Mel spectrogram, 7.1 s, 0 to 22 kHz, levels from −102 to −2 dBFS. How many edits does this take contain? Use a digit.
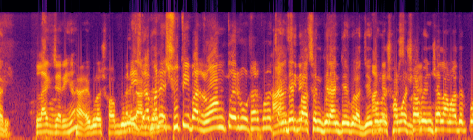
0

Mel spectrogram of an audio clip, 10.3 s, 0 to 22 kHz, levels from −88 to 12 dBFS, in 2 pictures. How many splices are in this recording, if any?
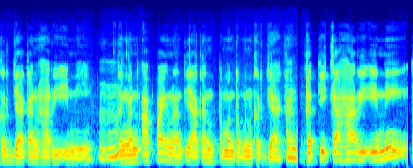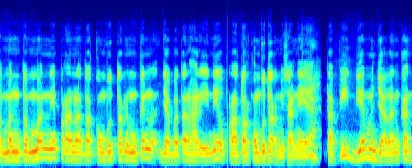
4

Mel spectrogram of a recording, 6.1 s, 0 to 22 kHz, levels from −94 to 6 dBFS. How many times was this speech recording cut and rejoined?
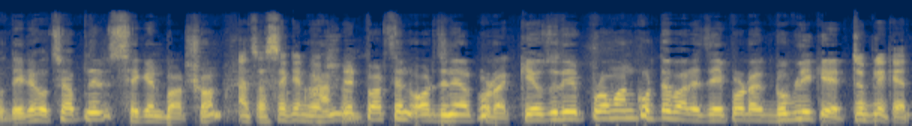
0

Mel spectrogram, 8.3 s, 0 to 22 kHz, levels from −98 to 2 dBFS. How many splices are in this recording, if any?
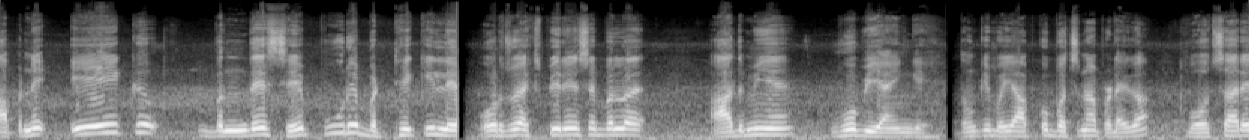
2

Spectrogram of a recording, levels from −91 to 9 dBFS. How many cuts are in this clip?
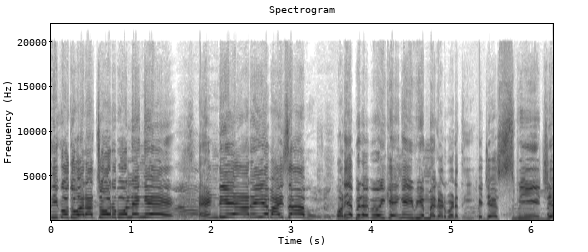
1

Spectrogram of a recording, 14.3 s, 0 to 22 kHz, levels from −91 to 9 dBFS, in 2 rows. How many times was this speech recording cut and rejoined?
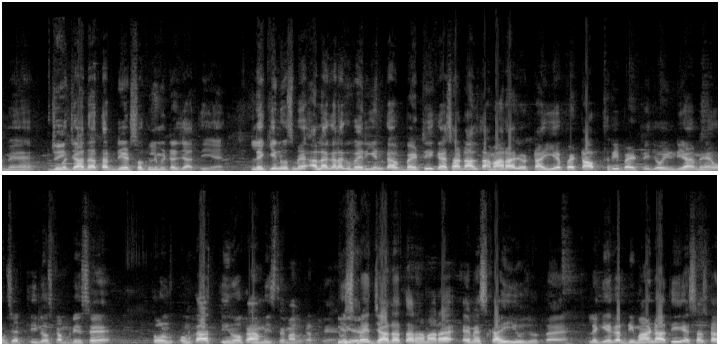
2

